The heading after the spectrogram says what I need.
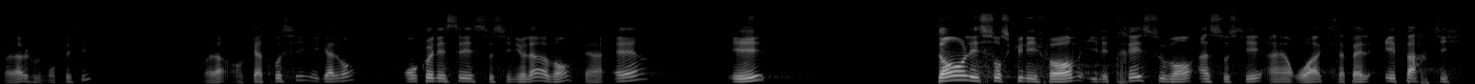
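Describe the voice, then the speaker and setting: A man giving a live lecture on his research, talking in a lively, conversational way with fillers and asides to the audience. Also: mid-range voice, measured pace, long pauses. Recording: long hall reverb.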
